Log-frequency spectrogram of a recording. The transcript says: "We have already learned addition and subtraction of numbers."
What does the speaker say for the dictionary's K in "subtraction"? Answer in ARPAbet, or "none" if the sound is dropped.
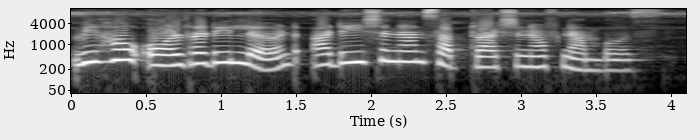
K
